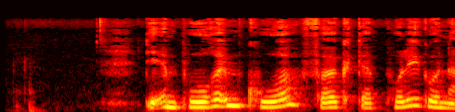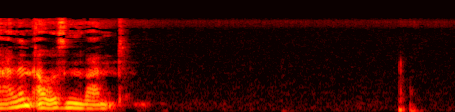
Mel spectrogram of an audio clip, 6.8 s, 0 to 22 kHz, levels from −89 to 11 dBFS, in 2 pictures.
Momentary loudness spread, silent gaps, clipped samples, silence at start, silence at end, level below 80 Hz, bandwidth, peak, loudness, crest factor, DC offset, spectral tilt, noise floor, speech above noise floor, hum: 20 LU; none; under 0.1%; 0.75 s; 2.5 s; -60 dBFS; 11.5 kHz; -2 dBFS; -19 LUFS; 18 dB; under 0.1%; -5.5 dB/octave; -64 dBFS; 46 dB; none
